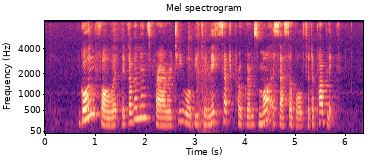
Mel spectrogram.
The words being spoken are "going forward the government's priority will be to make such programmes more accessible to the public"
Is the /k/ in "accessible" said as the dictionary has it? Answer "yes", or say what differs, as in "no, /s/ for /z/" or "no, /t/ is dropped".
no, /k/ is dropped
